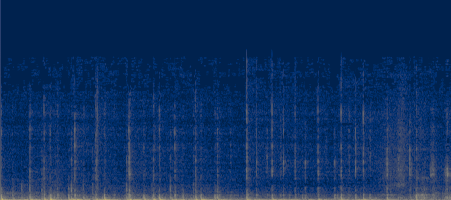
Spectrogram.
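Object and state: Painted wooden box tapped with fingernails.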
